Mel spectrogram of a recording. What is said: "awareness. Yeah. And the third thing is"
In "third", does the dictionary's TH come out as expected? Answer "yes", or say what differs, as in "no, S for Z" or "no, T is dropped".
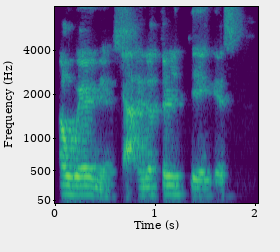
yes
